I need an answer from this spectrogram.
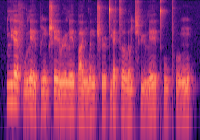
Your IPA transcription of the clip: ljɛ˥˩ fu˧˥le˨˩ɪ̯ pi˥˧ŋʈ͡ʂʰe˥˧ɪ̯ɻɻ̩˥˧ le˥˩ɪ̯pa˨˩ɪ̯ n̪wə˥˩nʈ͡ʂʰɻ̩˥ t̪jɛ˥˧t͡sɤ˥˩ lɤ˧˥t͡ɕʰy˨˩ le˥˩ɪ̯t̪ʰu˧˥pʰʊ˧˥ŋ

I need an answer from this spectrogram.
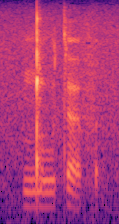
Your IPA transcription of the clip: ŋ͡ǃutɜf

